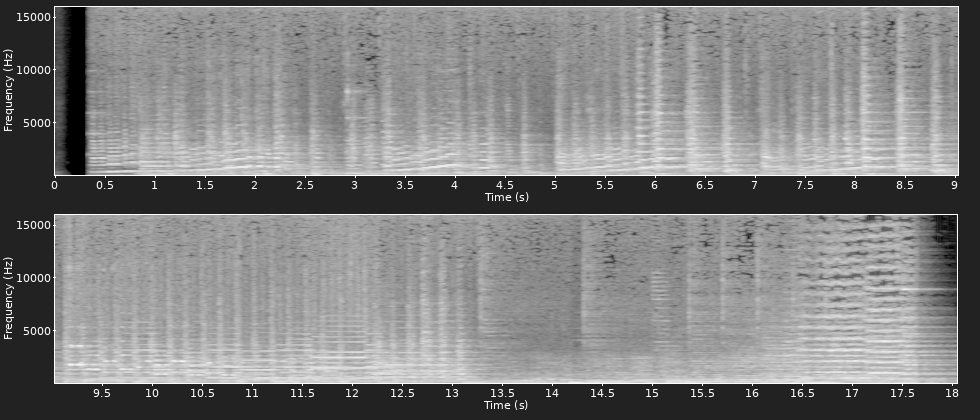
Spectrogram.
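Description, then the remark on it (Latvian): The theme melody of the animated film Ratatouille plays loudly and continuously, a bright instrumental tune with rising, repeating phrases over steady lower accompaniment. No one speaks. “Vai jūs atpazināt eh, šo melodiju?”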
